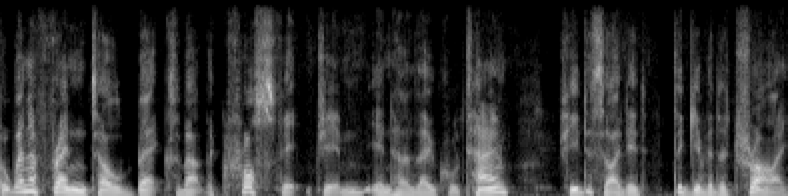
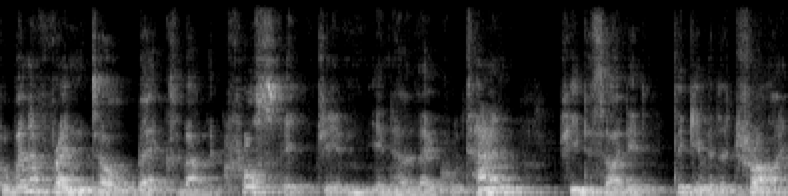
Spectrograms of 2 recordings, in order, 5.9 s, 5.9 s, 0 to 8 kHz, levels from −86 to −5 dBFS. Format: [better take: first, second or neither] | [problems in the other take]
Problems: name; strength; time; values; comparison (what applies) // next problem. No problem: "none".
first | room echo; dies away in 0.6 s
